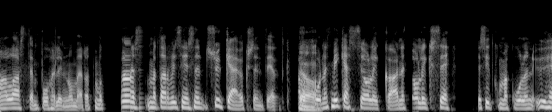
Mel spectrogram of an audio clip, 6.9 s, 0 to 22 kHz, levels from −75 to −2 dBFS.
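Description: A long network dropout runs from 1.27 to 1.54 s. About 240 ms of audio never arrives, and the receiver covers the gap by stretching the last sound into a buzz or hiss that fades. For roughly the final 180 ms, only silence is left. The speech then picks up further along, with the missing stretch simply gone. The likely cause is a stall in delivery on the network path.

Bursts of packet loss follow at 1.57–1.65 s, 1.74–1.83 s, 3.42–3.51 s, 3.60–3.75 s and 5.10–5.18 s. Each gap is brief: about 60 ms, except the 3.60 s one, which is about 120 ms. At each gap, the receiver repeats the last sound as a held buzz or hiss and turns it down. In the longer 3.60 s gap, the sound dies away fully for about 70 ms before the speech jumps ahead.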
